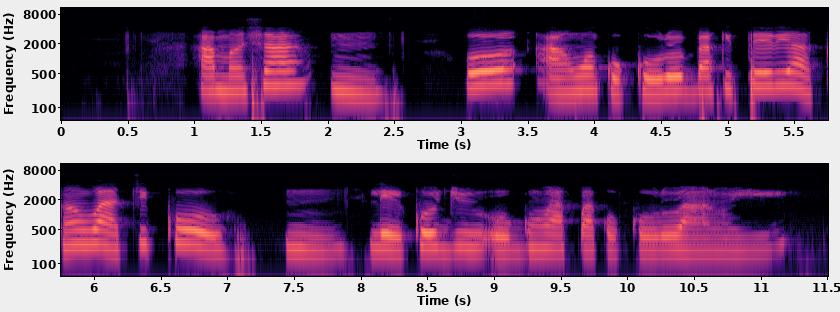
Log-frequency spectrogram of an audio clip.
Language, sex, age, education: Yoruba, female, 15-29, tertiary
